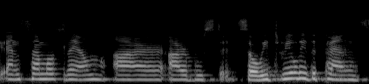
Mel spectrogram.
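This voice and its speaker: A woman speaks in an unremarkable speaking voice. Her pitch is fairly high. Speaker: public health communicator. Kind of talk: conference presentation; Q&A answer.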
